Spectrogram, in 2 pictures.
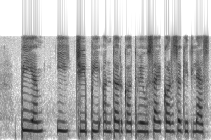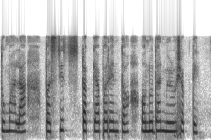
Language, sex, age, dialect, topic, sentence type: Marathi, female, 56-60, Northern Konkan, banking, statement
